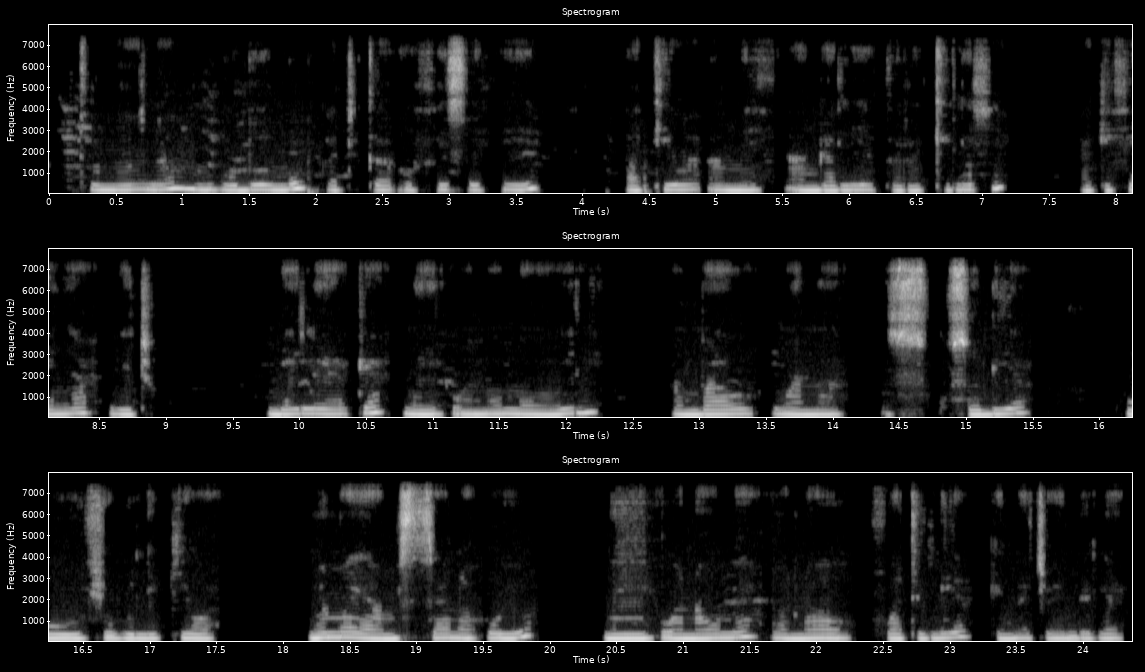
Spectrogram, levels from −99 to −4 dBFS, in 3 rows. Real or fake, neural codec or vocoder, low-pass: real; none; 7.2 kHz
